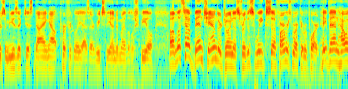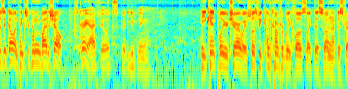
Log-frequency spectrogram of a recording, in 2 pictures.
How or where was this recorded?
busy venue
